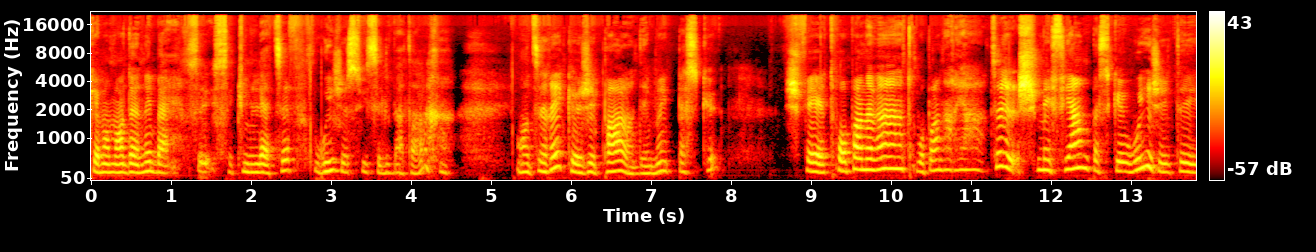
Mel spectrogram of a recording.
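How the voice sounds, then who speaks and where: A woman's fairly high, dark and mellow voice in a Quebec accent, somewhat breathy, with lively intonation, a fairly slow pace and long, frequent pauses, on a very clean recording over a silent background. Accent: Québécois French. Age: 60s. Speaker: karaoke YouTuber. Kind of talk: casual vlog monologue. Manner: spontaneous, unscripted, hesitant.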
